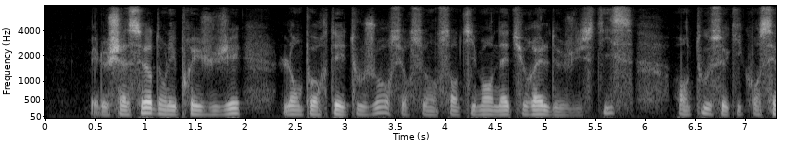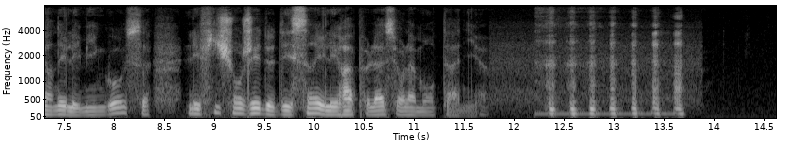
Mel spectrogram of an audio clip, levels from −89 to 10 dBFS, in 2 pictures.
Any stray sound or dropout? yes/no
yes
